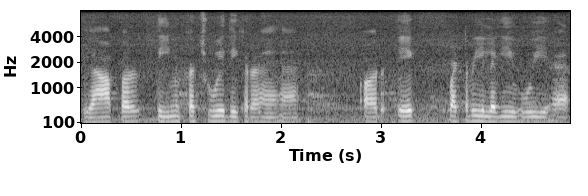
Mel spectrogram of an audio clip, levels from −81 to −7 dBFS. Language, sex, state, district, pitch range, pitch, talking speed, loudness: Hindi, male, Madhya Pradesh, Katni, 120-135 Hz, 125 Hz, 160 wpm, -19 LUFS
